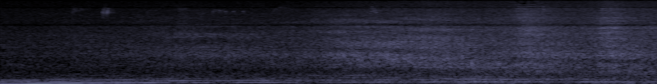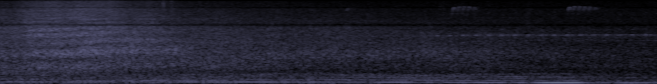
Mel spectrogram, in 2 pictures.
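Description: Passing road traffic: a low engine rumble throughout, with road noise swelling to a peak about halfway through and then fading.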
